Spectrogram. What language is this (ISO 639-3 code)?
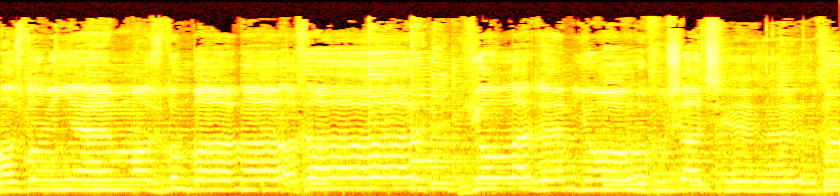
tur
